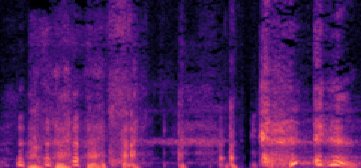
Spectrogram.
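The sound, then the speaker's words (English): Several short coughs in quick succession, then a brief pause and a rougher, throaty burst of voice, fairly loud against a quiet background. “That was that with that cough you just gave.”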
